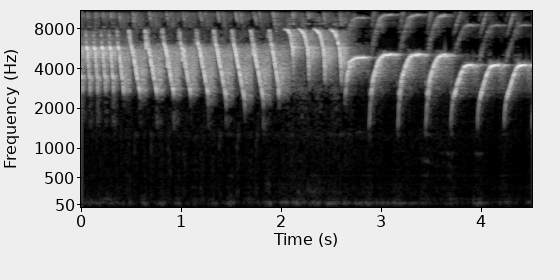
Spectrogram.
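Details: Canary song for training young birds: a fast cascade of downslurred chirps slows into evenly spaced upswept whistles, roughly two per second.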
